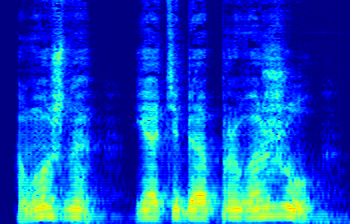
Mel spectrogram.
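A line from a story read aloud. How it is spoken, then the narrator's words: Timid question. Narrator (Russian): робко спросил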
